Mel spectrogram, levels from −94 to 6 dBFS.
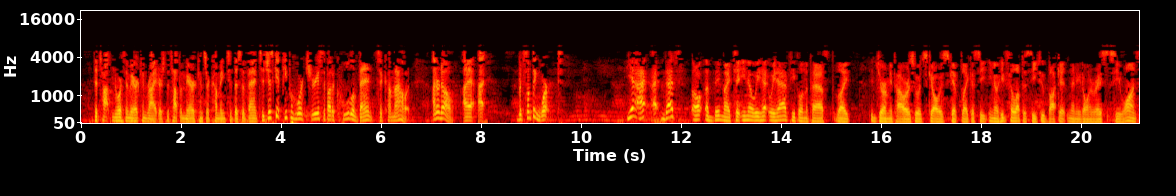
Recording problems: garbled, watery; badly
chatter from many people; faint; throughout; 25 dB below the speech

